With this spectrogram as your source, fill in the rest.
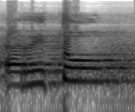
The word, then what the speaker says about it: ऋतु: हिंदी में रू नहीं होता है, री होता है। तो आप ऋतु को कैसे करेंगे? ऋतु, ऋषि, सृष्टि, इसी तरह हम री उच्चारण करेंगे।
